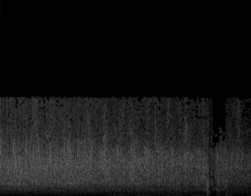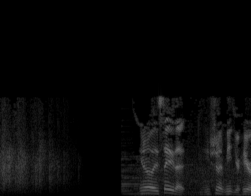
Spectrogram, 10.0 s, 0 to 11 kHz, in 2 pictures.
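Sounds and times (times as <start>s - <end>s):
large audience applauding: 0.0s - 6.8s.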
